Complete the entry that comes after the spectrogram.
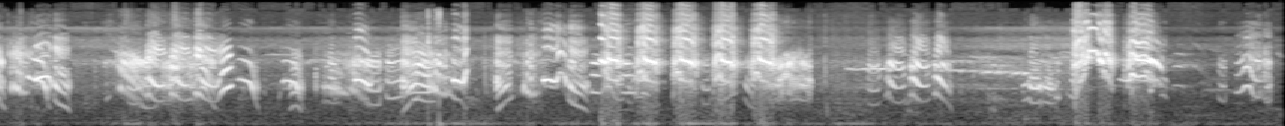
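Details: Pet Indian ringneck parrot chattering at length, mixing wavering, bent syllables with bursts of loud rasping squawks in quick succession, then a few shrill calls toward the end.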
